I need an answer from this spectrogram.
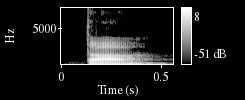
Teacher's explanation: दंत उच्चारण स्थान है ऊपरी दांतों के निकट से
